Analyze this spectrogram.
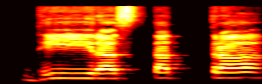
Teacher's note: त के बाद जो त्र है उस पर भी हमको थोड़ा सा आघात देना है।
